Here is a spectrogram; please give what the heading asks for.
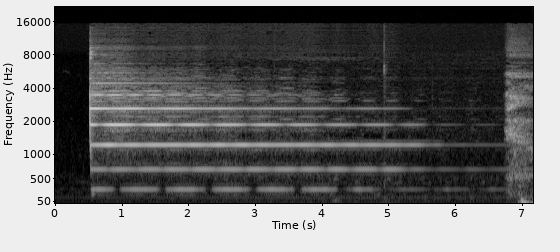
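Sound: bell ringing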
